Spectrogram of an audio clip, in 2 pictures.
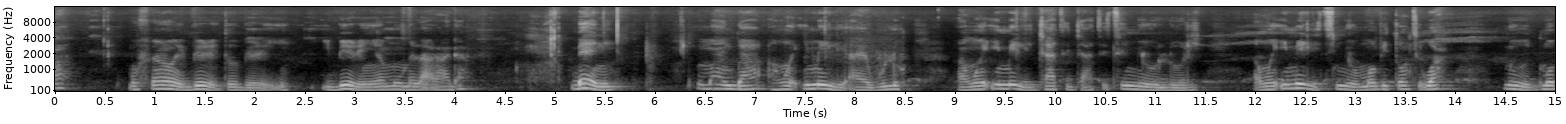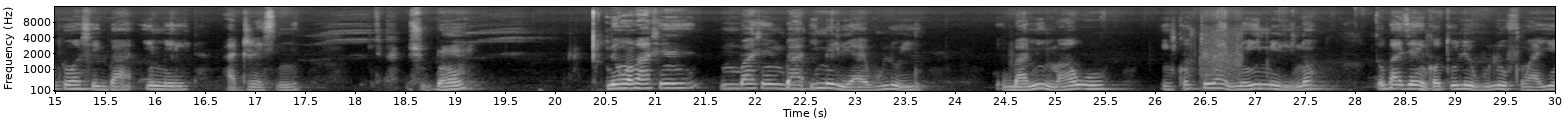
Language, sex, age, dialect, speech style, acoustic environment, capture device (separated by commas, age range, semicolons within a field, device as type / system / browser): Yoruba, male, 18-24, Nigeria - Nigerian Standard, relaxed, nature; people talking, mobile / Linux / Chrome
